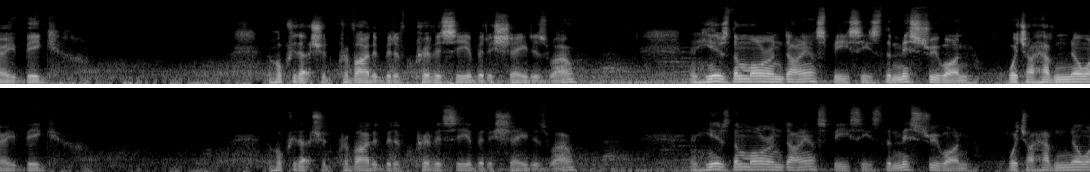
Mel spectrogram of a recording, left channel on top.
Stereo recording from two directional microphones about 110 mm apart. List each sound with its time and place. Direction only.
0.2 s speech: 30° left (ahead or behind)
2.4 s speech: 10° left (ahead or behind)
6.9 s speech: 25° left (ahead or behind)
